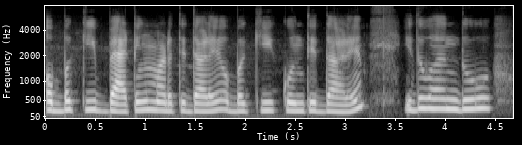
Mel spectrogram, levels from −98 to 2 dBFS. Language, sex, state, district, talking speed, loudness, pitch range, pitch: Kannada, female, Karnataka, Bidar, 90 wpm, -20 LUFS, 210-250 Hz, 225 Hz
